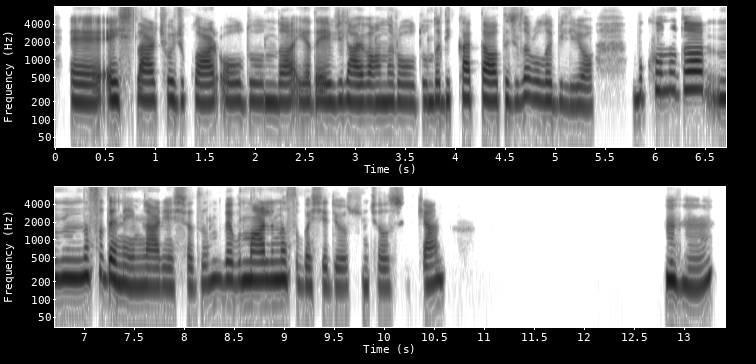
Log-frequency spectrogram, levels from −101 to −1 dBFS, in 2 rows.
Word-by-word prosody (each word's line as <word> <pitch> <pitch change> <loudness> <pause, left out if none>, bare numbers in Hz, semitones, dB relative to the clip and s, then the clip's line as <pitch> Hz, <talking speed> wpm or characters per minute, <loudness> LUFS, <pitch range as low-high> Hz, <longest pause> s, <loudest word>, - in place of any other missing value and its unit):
eee, 195 -2 +2
eşler, 215 0 +3
çocuklar 210 -2 0
olduğunda 200 0 -1
ya 200 0 -4
da - - -2
evcil 200 +1 -1
hayvanlar 195 0 +1
olduğunda 195 +1 -3
dikkat 225 +1 -1
dağıtıcılar 210 +1 +2
olabiliyor. 185 -6 -4 0.4
Bu 225 +2 -5
konuda, 310 +3 +4
ımm, 230 -4 +2
nasıl 250 0 0
deneyimler 170 -6 +2
yaşadın 180 +5 -6
ve 215 -2 0
bunlarla 215 +1 +3
nasıl 210 -4 0
baş 175 -1 -7
ediyorsun 165 0 -9
çalışırken? 175 +4 -5 2.2
Hı - - +8
hı. 180 +2 -3
200 Hz, 115 wpm, -24 LUFS, 185-215 Hz, 2.2 s, Hı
